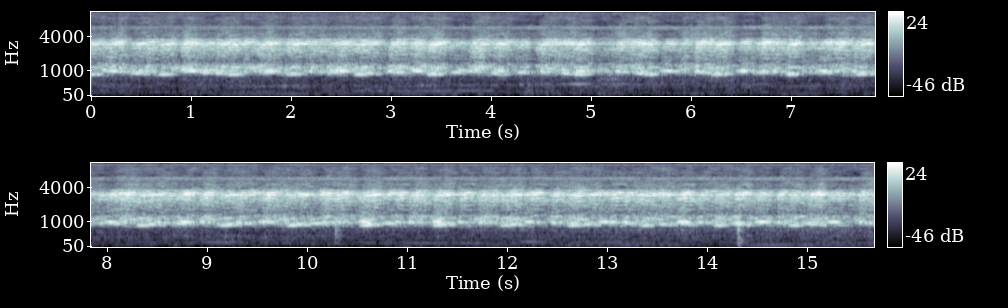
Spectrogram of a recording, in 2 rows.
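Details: A dense frog chorus recorded in 2016 at Ocean Springs, Mississippi: many voices merge into a steady, shimmering trill that never lets up.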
